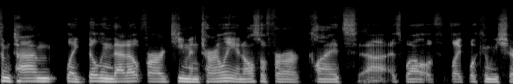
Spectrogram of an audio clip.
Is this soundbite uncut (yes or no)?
yes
